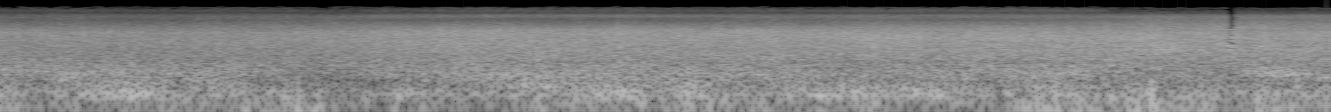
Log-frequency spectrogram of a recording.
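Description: Surf breaking and washing on a pebble shore, with wind buffeting the microphone.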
